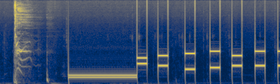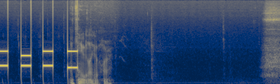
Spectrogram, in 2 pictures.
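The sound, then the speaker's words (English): Telephone keypad dialing tones as a phone call is placed to reach someone's voicemail. A steady tone comes first, then a rapid, even series of short, loud, two-note beeps, about ten presses, with brief rustling noise before and after. “Call Matthew back and we'll do this just on his voicemail then.”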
